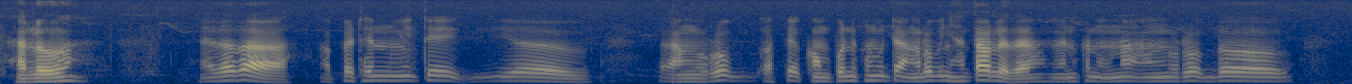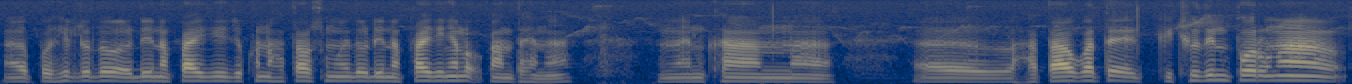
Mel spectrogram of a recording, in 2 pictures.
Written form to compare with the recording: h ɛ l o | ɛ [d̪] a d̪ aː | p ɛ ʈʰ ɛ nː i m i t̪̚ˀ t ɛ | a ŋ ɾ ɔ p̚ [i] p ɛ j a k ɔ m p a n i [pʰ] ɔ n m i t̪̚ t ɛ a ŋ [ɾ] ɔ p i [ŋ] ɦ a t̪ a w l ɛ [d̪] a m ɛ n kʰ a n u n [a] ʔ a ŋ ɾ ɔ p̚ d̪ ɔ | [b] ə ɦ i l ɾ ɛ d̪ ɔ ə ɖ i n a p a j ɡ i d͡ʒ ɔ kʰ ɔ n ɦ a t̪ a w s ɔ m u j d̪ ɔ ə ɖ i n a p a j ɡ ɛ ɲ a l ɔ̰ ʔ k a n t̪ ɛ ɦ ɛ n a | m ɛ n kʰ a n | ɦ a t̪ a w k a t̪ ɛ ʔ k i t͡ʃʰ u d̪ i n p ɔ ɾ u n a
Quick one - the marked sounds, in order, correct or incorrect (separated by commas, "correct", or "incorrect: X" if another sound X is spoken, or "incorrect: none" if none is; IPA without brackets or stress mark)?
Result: correct, incorrect: a, incorrect: kʰ, correct, incorrect: ɲ, correct, correct, incorrect: p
